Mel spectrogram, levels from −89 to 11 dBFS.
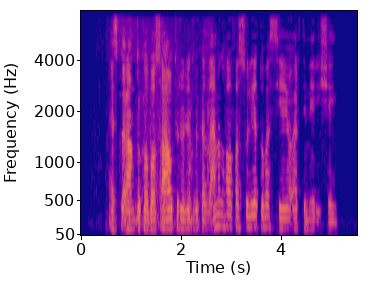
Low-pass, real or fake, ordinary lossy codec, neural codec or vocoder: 7.2 kHz; real; AAC, 48 kbps; none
